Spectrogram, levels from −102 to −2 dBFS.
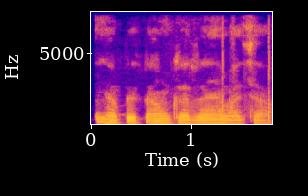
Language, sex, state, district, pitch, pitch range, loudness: Hindi, male, Chhattisgarh, Raigarh, 100 Hz, 100-105 Hz, -16 LUFS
